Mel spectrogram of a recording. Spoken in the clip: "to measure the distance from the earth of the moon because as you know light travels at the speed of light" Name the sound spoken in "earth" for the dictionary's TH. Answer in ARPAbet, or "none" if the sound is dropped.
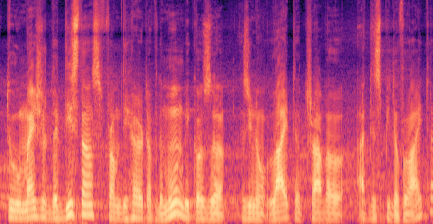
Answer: T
